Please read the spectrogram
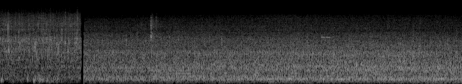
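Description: Steady outdoor background noise with no distinct events, changing abruptly a little under a second in.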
